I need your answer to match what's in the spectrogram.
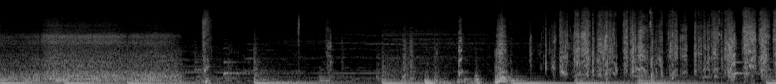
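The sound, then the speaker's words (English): Rubbery squeaks and scratchy scrapes of a balloon being twisted into a balloon figure of the Empire State Building, with sharp snaps and clicks scattered irregularly throughout and no one talking. “You want another balloon animal?”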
